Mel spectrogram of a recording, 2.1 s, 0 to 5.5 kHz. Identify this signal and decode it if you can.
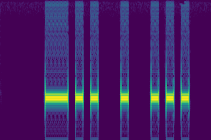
Morse code, heard as a keyed tone, about 16 wpm, 800 Hz. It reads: DES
